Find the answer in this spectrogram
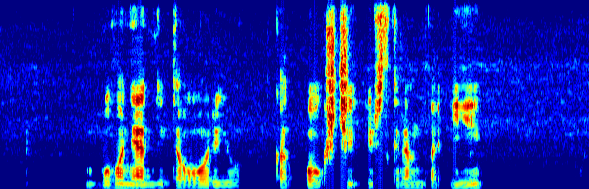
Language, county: Lithuanian, Panevėžys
